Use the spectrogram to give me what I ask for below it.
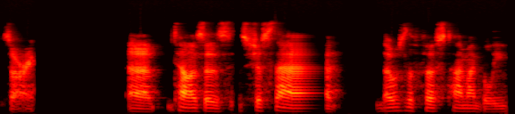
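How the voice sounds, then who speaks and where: A man with a deep, low voice talks in a measured, formal way during an online tabletop game. His mic crackles and keeps cutting out, and the sound comes through dull and lo-fi. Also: steady tone, a bit bright. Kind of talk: casual online game chat. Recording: dull lo-fi voice-call mic with dropouts.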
